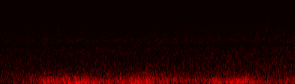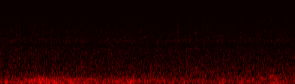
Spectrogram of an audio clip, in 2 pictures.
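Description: Steady, unbroken rain hisses throughout, mixed with a deep, low rumble like thunder that swells and fades a couple of times underneath. No voices.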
